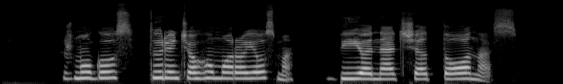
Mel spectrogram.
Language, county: Lithuanian, Utena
